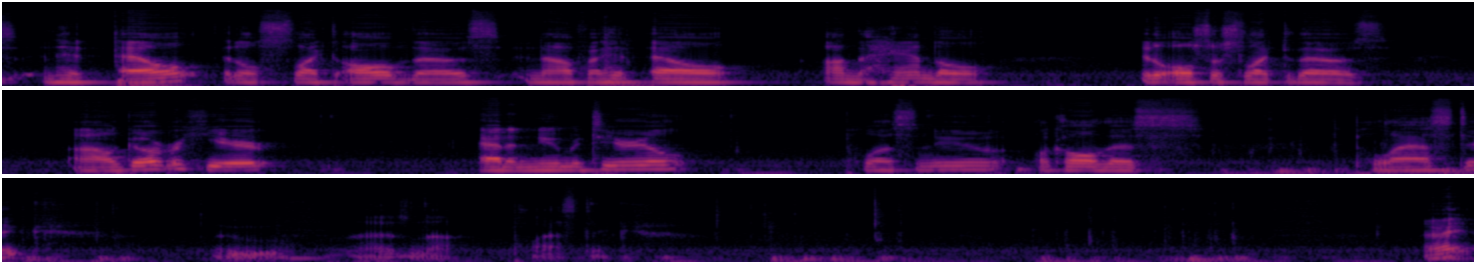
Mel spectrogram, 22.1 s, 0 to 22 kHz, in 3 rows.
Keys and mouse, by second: 0.6 l, 3.0 l, 9.0-10.8 drag, 10.9-13.6 drag, 16.8-18.5 drag.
